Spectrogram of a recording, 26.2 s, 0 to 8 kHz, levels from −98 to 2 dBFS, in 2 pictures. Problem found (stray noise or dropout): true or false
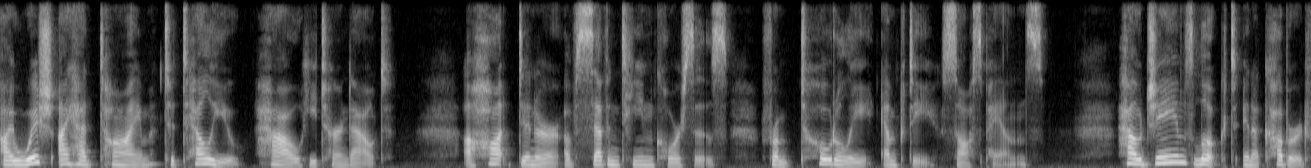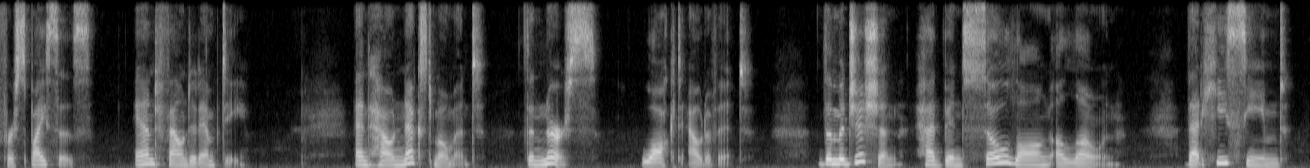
false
